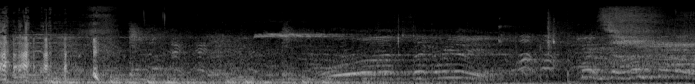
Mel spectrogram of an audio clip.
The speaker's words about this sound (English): I mean, and you hear the crowd. That's Drew League right there. And that's early Drew League too, because you know it's going to be more packed once the NBA players start coming.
